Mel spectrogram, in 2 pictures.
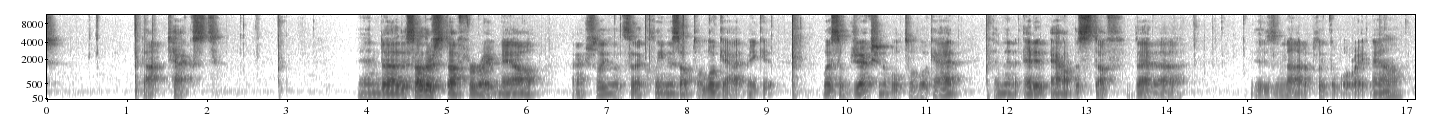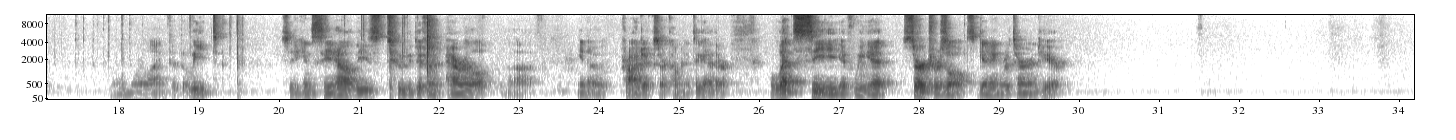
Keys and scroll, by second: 0.0-2.9 typing, 3.3 Left, 5.5 Up, 7.2 Escape, 7.8 shift+v, 8.1 shift+Down, 9.3 d, 9.8 Down, 10.7 Up, 11.7 i, 12.4 shift+3, 12.9 shift+Left, 13.2 Down, 13.9 Up, 14.5 shift+3, 14.7 shift+Left, 15.0 Down, 16.3 shift+Down, 16.5 shift+3, 16.8 shift+Left, 17.0 Up, 17.5 shift+3, 17.8 shift+Down, 18.8 Escape, 19.3 d, 20.6 Escape, 21.1-22.1 typing, 26.0 Up, 27.2 Right.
